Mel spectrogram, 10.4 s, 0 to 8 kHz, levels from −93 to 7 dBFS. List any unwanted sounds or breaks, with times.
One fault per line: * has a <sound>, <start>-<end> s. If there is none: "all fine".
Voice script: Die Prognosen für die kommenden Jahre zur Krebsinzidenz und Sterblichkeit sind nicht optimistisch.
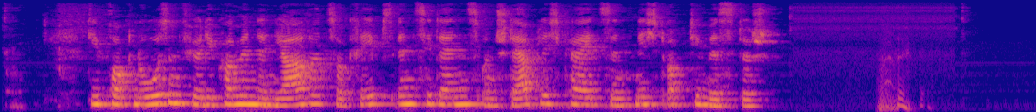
* has a laugh, 8.8-9.4 s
